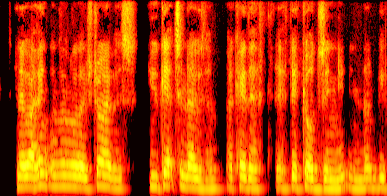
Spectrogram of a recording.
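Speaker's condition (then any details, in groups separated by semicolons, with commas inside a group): Parkinson's disease; physiotherapy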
